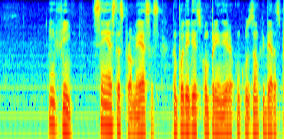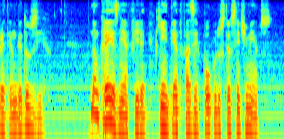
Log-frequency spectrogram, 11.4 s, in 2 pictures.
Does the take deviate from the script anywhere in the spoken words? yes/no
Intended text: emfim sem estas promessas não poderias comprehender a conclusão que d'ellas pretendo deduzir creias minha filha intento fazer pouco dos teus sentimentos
yes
